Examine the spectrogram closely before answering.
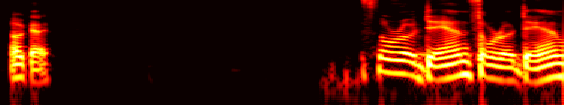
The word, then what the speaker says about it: Thorodin: Thoro Thoroden. Okay. Thorro Dan. Sorro Dan. Like the A. Yeah. It's like Dan, but it's pronounced like Den.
